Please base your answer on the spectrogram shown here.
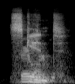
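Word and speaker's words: pschent: the skint the combined Crown which is p-s-c-h-e-n-t skint yeah they were do we know which one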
